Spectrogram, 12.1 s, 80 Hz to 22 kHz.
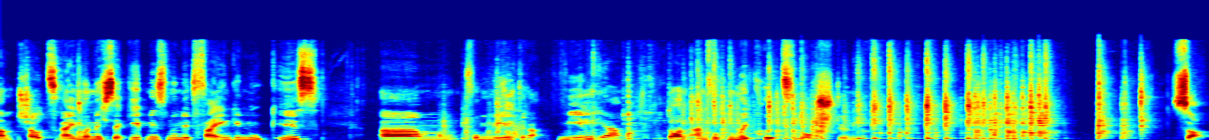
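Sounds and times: metal clattering against steel bowl: 4.4 - 11.5.

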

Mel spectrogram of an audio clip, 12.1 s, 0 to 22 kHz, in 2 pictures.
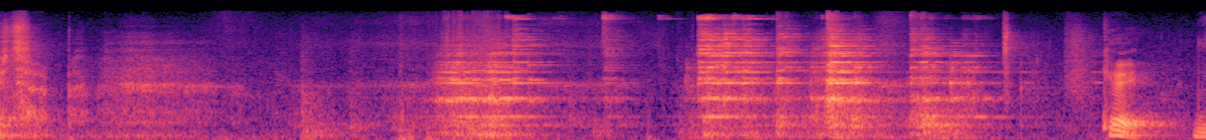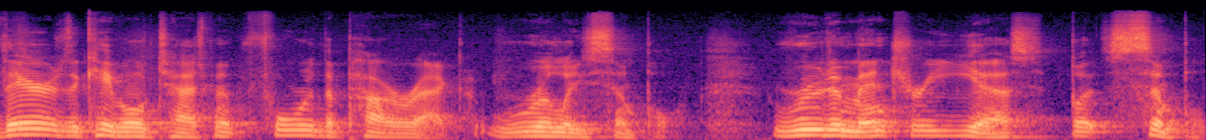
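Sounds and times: cable pulley squeaking and clinking: 2.2 - 5.2.

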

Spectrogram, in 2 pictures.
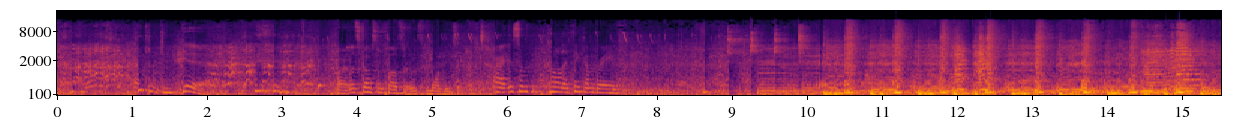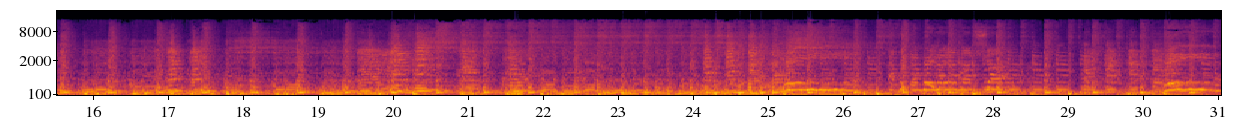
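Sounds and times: live rock band playing: 8.8 - 31.0.

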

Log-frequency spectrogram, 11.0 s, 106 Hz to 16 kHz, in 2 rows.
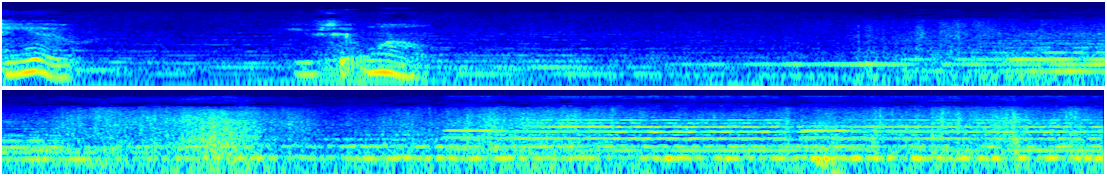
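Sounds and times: orchestral film score: 0.0 - 11.0
paper wrapping rustling: 4.2 - 11.0.

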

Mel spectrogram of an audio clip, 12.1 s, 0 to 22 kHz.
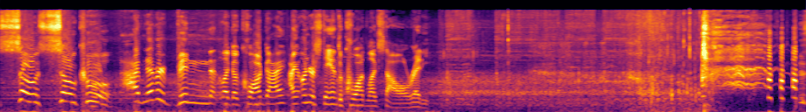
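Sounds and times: tyres on rough track: 0.0 - 12.0
wind noise: 0.0 - 12.0
rider gasping: 6.7 - 10.8
rider laughing: 7.8 - 12.0.

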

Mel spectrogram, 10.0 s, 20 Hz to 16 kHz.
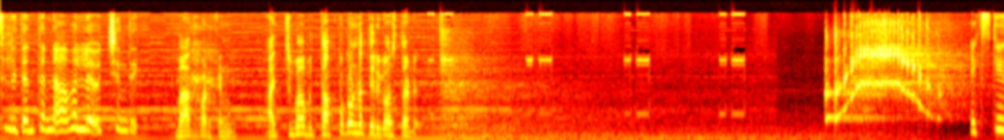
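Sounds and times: low hum: 4.4 - 9.0
patient monitor double beeps: 5.3 - 5.6, 7.2 - 7.5.

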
